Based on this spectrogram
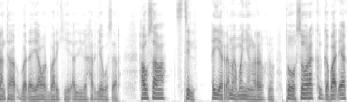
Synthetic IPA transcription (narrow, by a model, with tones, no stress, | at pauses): a˦nta˦ba˨ɗa˨ja˦wa˨ɾba˦ɾi˦ki˨a̰˨li˨˦ɾa˦ha˦ɾle˦ɡo˨sja̰˨ɾ | ha˦wsa˦ | sti˦l | a˦a˨ɾa̰˦ma˨ma˦ɲa˨ŋa˨ɾa˦kno˨ | to˨sa˦wɾa˦kɡa˨ba˦ɗa˦ja˦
